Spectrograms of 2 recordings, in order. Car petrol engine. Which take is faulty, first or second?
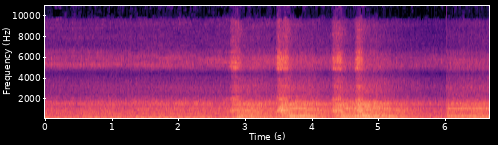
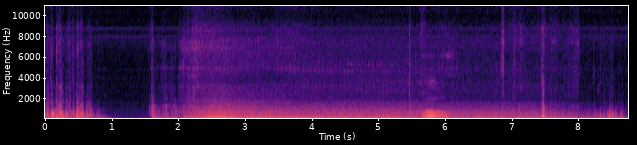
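second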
